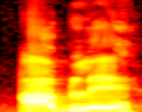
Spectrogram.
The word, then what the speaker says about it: hable: Ahora, hable versus hablé.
